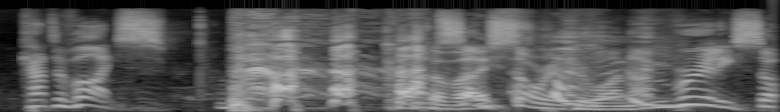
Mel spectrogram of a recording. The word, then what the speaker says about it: Katowice: What is the correct pronunciation? Katowice. Katowice.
